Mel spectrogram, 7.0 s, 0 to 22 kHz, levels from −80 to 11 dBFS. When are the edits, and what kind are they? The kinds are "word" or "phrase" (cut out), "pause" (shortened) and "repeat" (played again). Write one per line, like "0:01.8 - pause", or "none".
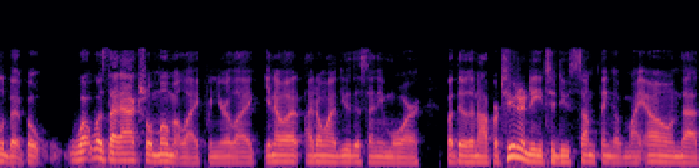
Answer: none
